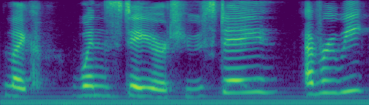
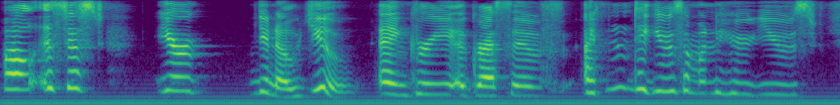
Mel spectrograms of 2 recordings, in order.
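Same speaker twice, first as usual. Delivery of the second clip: put-on teasing girl voice; 5 semitones higher, 5 dB louder than usual. Ochaco teasing Bakugo.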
